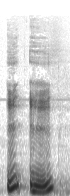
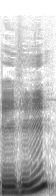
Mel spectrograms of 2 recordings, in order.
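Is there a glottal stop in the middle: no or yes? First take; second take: yes; no. First: The hum is broken by a glottal stop. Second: The hum flows smoothly without a glottal stop. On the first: It means no. "oder mhm. ... um es zu verneinen" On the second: It means yes. "Man kann zustimmen, sagen mhm"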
